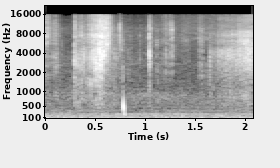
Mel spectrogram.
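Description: Vinegar poured from a plastic cup onto dried baking-soda chalk paint on concrete: a brief splash about half a second in, then a soft hiss near the end as the paint foams and fizzes.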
